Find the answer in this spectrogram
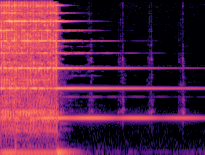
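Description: Countdown timer's time-up sound effect: a bell strikes once as the count reaches zero, and its ringing tone fades away over about two seconds.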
